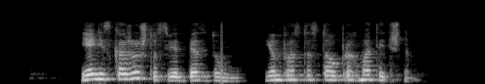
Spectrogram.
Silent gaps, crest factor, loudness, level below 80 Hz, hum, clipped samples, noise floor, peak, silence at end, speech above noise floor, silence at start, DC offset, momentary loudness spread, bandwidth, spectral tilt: none; 16 dB; -17 LUFS; -58 dBFS; none; under 0.1%; -89 dBFS; -2 dBFS; 0.75 s; 73 dB; 0.8 s; under 0.1%; 13 LU; 7.8 kHz; -6 dB/octave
